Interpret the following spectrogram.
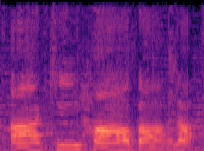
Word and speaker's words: Akihabara: need to say the ol letter same peach Akihabara Akihabara Janaki it's nothing it's not a key key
